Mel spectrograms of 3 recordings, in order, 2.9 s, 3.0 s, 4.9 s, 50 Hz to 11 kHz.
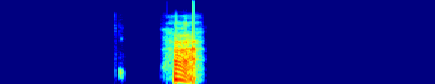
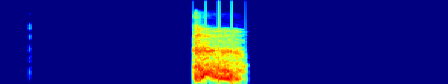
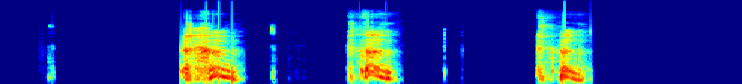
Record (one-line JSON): {"exhalation_length": "2.9 s", "exhalation_amplitude": 27366, "exhalation_signal_mean_std_ratio": 0.17, "cough_length": "3.0 s", "cough_amplitude": 28016, "cough_signal_mean_std_ratio": 0.26, "three_cough_length": "4.9 s", "three_cough_amplitude": 28784, "three_cough_signal_mean_std_ratio": 0.32, "survey_phase": "beta (2021-08-13 to 2022-03-07)", "age": "65+", "gender": "Male", "wearing_mask": "No", "symptom_none": true, "smoker_status": "Never smoked", "respiratory_condition_asthma": true, "respiratory_condition_other": false, "recruitment_source": "REACT", "submission_delay": "14 days", "covid_test_result": "Negative", "covid_test_method": "RT-qPCR"}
